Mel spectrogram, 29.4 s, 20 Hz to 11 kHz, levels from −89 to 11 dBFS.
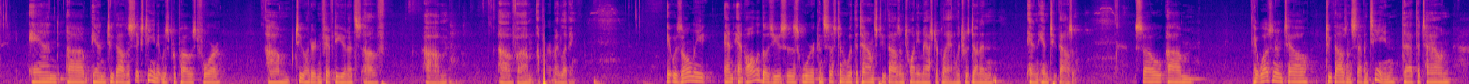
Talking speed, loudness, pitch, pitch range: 100 wpm, -23 LUFS, 115 Hz, 105-125 Hz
